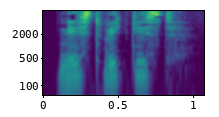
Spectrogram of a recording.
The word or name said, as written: næstvigtigst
